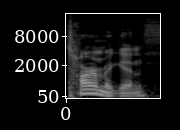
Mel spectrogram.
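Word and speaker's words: ptarmigan: right so there are you're not going to spell that Tagan with a pee no no you're if you had to say it you're going to say p Tagan mhm yeah and I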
